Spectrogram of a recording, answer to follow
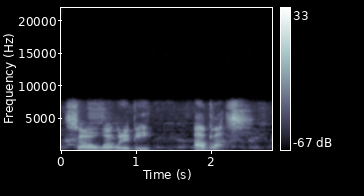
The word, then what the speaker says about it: hablas: what would it be hablas remember you're not pronouncing the H the H is a part of the word H a PLA s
